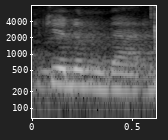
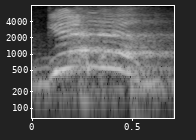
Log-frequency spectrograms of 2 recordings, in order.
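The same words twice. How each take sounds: First: Said in the usual way. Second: Loud excited yell at the fly; shouting. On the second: Real, not acted. Kid yelling at the fly.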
